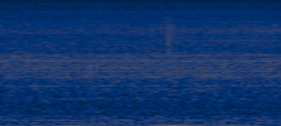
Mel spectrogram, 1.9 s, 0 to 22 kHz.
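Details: Ebac 660 dehumidifier after replacement with a brand-new fan motor, humidistat on max, fan speed 1: a quiet, even whoosh of air with a low steady hum and no rubbing or ticking. The fan runs smoothly.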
